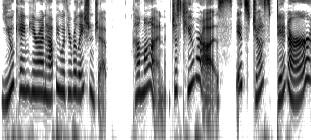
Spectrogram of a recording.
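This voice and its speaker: A woman voicing a brainwashed, robotically cheerful tradwife in a cult thriller audiobook, with a perky over-bright delivery. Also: high-pitched, animated, a little slow, no echo, studio quality, pitched above the performer's own voice, heavily acted. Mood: shrill, coaxing. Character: brainwashed chipper young tradwife cult member, eerily cheerful.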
